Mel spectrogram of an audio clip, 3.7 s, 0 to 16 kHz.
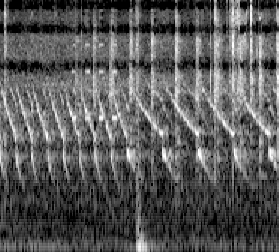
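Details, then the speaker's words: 2005 GMC 2500 HD diesel pickup with a newly installed Viper alarm, triggered by opening the door, both sirens sounding. Fast repeating falling chirps, about three per second, steady and loud; the alarm siren is going off as triggered. "so now it's even louder you can hear both of them going off [Music] okay that's not gonna sit off until to uh"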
